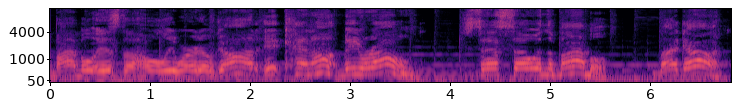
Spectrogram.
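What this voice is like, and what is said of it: Southern Arkansas preacher voice. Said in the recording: “he does a pretty good, you know, Arkansas deacon-type voice for Southern Baptist”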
